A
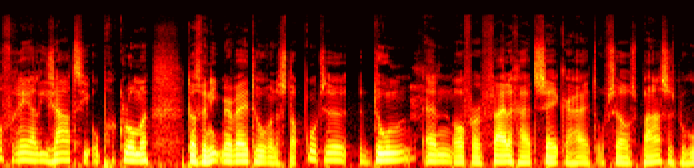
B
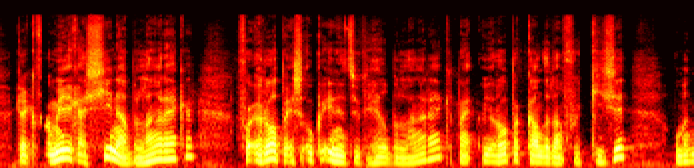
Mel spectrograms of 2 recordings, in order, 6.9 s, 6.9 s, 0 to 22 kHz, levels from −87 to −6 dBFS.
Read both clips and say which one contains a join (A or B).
A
